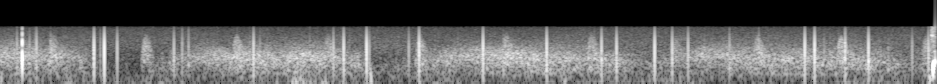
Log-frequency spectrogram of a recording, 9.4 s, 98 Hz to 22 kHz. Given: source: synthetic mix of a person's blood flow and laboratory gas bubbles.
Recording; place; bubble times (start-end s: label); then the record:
Doppler ultrasound of blood flow; subclavian vein
9.32-9.38 s: bubbles
From the record:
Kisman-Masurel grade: 113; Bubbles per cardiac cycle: 1 to 2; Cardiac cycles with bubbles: 1 to 10%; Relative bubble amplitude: loud (0.450 to 0.775); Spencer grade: 1 (occasional bubble signal discernible with the cardiac motion signal, with majority of cardiac periods free of bubbles); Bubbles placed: anywhere in the cardiac cycle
